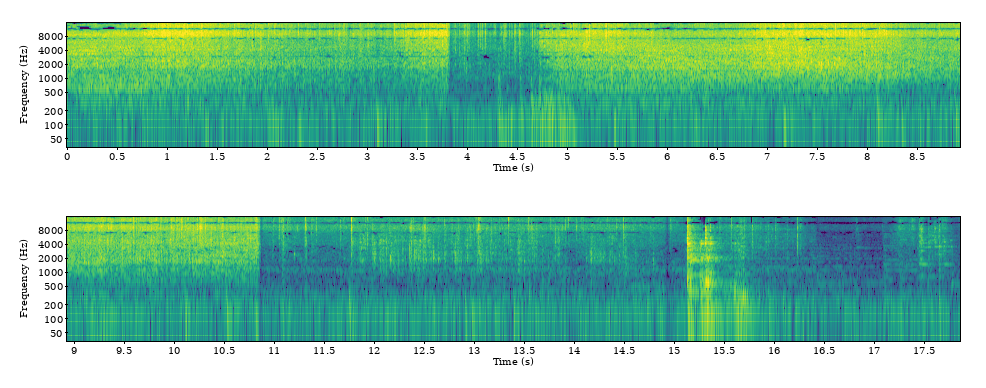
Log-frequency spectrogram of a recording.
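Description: Appam batter sizzling in a hot appam pan as it is ladled in and swirled, with a short break about four seconds in. The sizzle falls away about eleven seconds in, and a glass lid clinks onto the pan about fifteen seconds in.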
